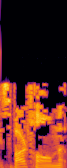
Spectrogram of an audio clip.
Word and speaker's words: Svartholm: Svartholm was, that's how you, in my opinion, how you pronounce his last name,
